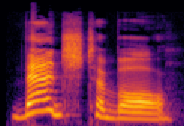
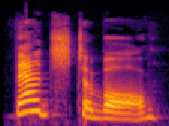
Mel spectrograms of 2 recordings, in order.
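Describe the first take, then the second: First: The word is said with three syllables. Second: The same.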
